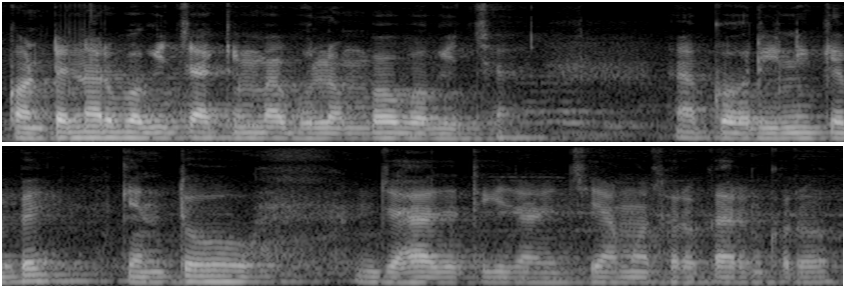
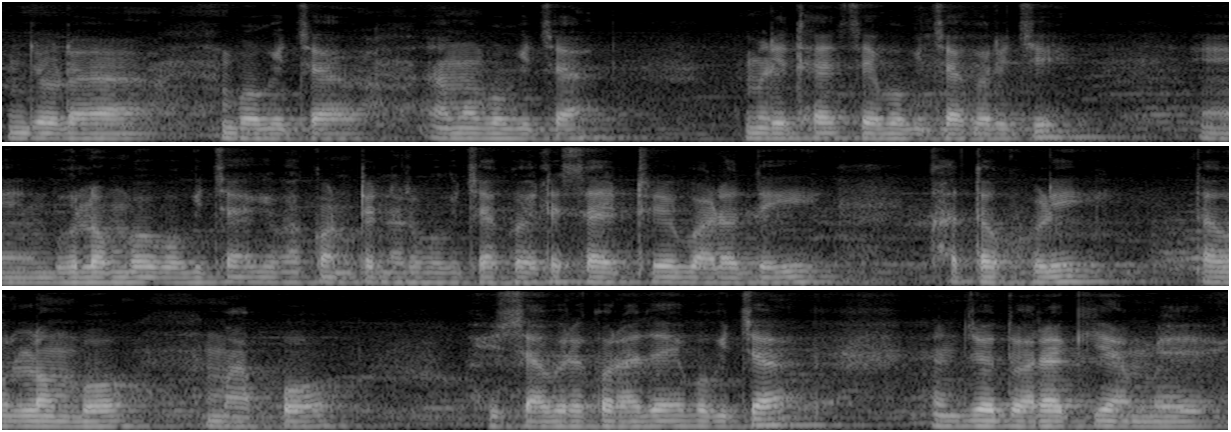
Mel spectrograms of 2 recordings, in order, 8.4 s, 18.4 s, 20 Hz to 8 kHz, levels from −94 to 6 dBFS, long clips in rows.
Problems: constant background noise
